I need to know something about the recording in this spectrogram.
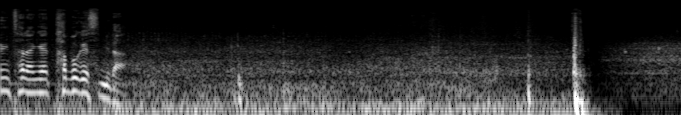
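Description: Traffic hums steadily nearby.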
